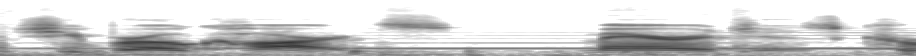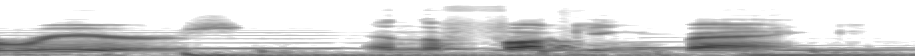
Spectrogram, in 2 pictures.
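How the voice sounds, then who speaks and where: A mid-pitched male voice as a jaded veteran wrestler. He sounds bitter and slyly amused, confiding in noir radio drama style over faint guitar music. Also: slow pace, fairly bright tone. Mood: bitter, half amused. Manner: low-key, bitter, insinuating. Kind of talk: noir audio drama monologue.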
